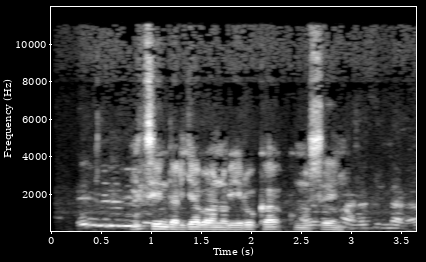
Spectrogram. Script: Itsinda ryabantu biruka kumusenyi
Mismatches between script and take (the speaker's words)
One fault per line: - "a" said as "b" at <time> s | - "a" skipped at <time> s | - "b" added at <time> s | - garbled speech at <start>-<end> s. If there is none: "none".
none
